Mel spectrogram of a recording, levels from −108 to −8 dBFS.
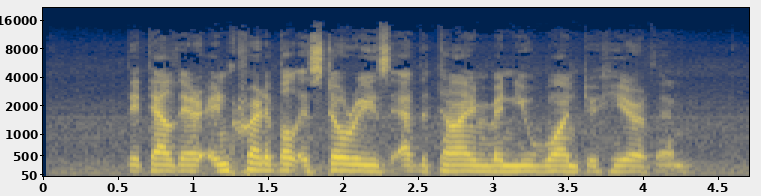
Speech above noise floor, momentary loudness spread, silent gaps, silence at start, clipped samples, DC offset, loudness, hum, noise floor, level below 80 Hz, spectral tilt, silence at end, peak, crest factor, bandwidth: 27 dB; 11 LU; none; 0.55 s; under 0.1%; under 0.1%; -20 LUFS; none; -47 dBFS; -50 dBFS; -5 dB/octave; 0.4 s; -2 dBFS; 18 dB; 13.5 kHz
